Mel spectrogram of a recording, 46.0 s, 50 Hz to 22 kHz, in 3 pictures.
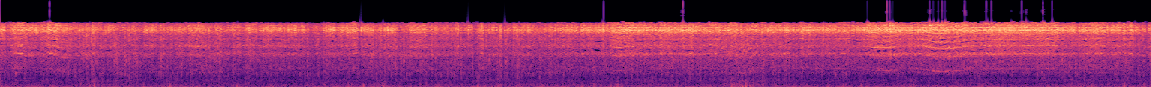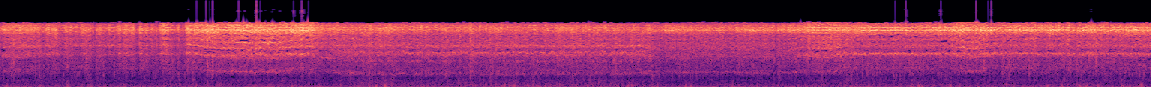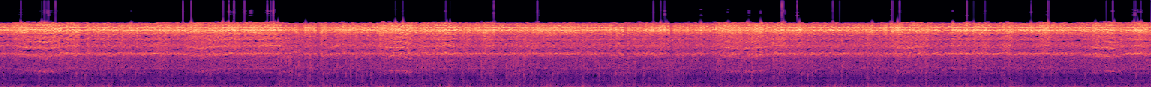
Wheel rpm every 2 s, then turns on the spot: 220, 230, 230, 230, 230, 230, 230, 230, 230, 220, 200, 190, 200, 220, 230, 230, 230, 230, 230, 230, 230, 230, 230.
none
